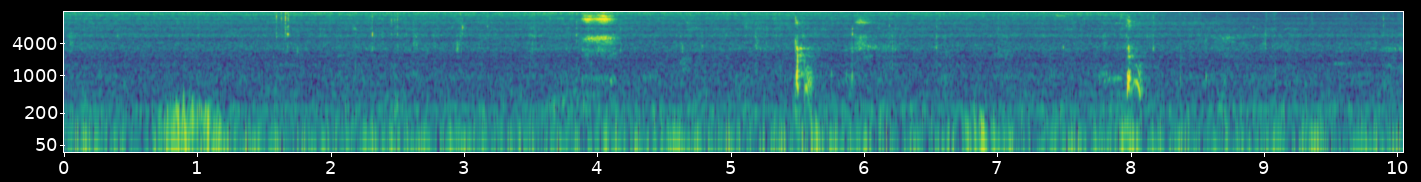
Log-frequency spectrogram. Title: Hiccups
